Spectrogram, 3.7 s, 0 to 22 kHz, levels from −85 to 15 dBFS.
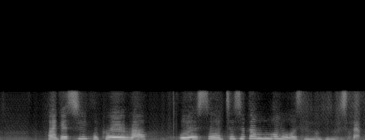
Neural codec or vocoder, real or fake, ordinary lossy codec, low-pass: codec, 16 kHz, 0.5 kbps, FreqCodec, smaller model; fake; none; none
